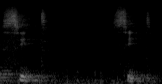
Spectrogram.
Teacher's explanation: In the French accent, when people speak French, the I is usually a long I, whereas we would make a short one. So for a word like sit, they would say sit, sit.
